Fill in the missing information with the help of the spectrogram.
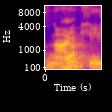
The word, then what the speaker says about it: Nike: Because Nike should be pronounced more like Mike, Nike.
